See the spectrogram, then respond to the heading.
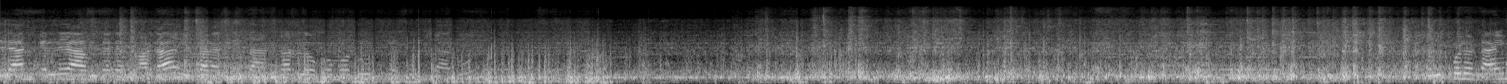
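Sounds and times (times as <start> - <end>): wheels clacking over rail joints: 0.0 - 4.1, 7.0 - 15.0
train passing alongside: 0.0 - 15.0
wheel and rail rushing: 0.0 - 15.0.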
